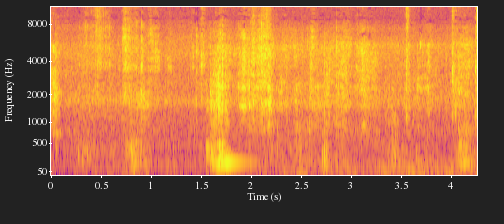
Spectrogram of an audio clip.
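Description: A brief animal call a little under halfway through, over a few faint scattered clicks.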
